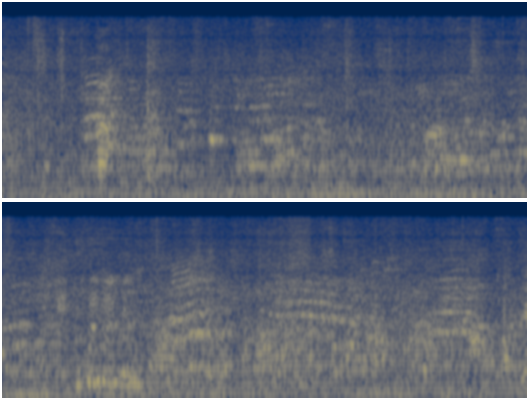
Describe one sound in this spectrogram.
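A young woman talks cheerfully, close up.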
